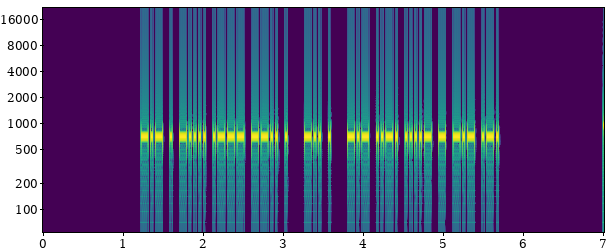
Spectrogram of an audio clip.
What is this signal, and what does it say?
Morse code, heard as a keyed tone, about 40 wpm, 690 Hz. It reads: KE6JZE DE KF4TKR
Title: USA Callsign DE Callsign - 6 Characters - 40wpm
